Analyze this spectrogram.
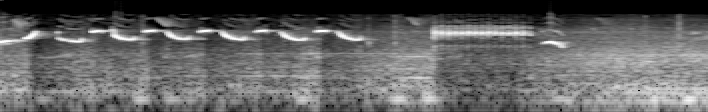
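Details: Sooty-headed bulbul in a fighting duel, recorded for therapy: a run of about eight quick slurred whistles, each rising then dropping, followed by a loud steady buzzing drone and one final down-slurred note.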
